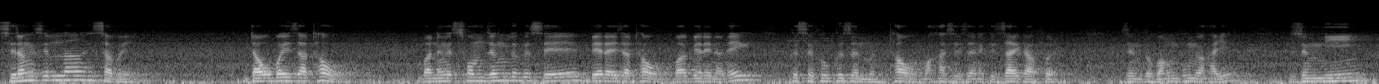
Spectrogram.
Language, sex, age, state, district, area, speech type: Bodo, male, 18-30, Assam, Chirang, rural, spontaneous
